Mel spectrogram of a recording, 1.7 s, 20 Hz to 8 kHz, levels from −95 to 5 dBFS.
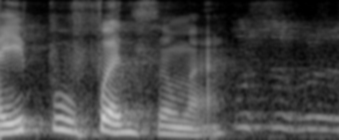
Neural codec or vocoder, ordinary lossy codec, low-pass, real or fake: none; none; none; real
